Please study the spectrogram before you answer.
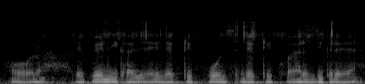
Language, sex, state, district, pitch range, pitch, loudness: Hindi, male, Bihar, Bhagalpur, 100-105 Hz, 105 Hz, -38 LUFS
